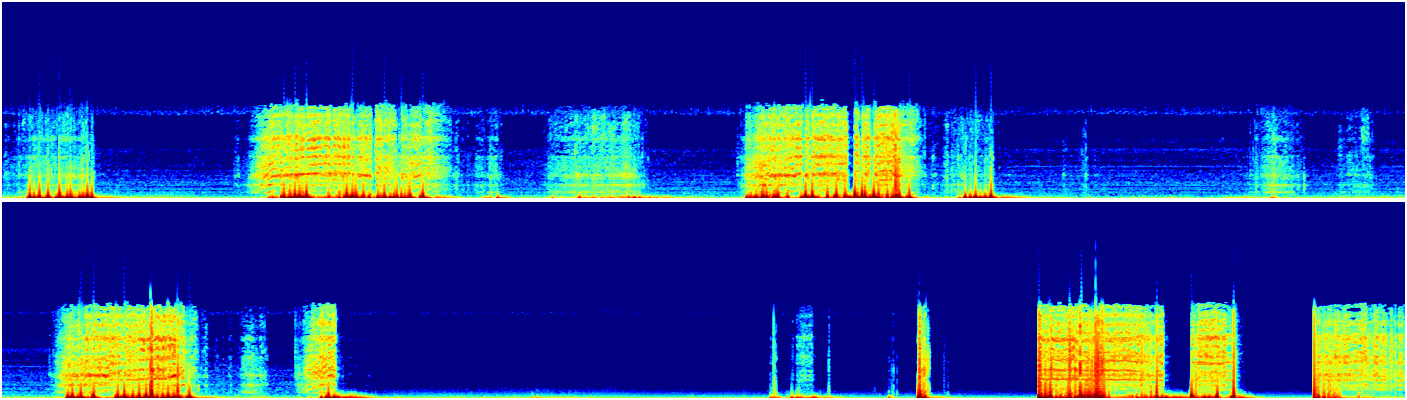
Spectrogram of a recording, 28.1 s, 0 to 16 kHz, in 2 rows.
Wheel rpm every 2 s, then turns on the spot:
10, 100, 40, 40, 110, 0, 10, 80, 50, 20, 90, 200, 200, 190.
0-2 4-6 8-10 12-14 18-20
